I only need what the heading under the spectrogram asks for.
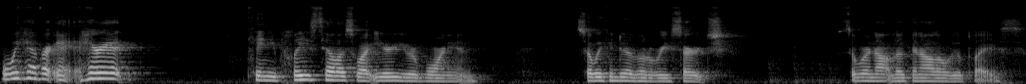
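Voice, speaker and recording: Speaking at a moderate pace with long, frequent pauses, a woman with a fairly low pitch uses lively intonation in a room with audible echo. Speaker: paranormal investigator. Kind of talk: live-streamed ghost investigation. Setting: inside a house, live stream.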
